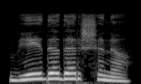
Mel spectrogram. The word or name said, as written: ಭೇದದರ್ಶನ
